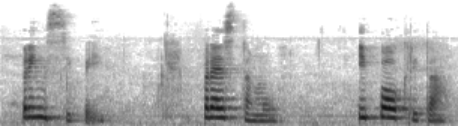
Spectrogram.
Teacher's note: Palavras que têm a maior força de voz na antepenúltima sílaba e geralmente elas vêm acentuadas. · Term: palavras esdrújulas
